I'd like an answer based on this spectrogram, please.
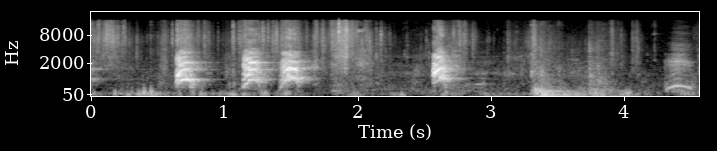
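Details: Todd the reTodd, a dog excited by reflections darting across a yard wall, recorded with an iPhone 5s: several loud yelping barks, then a low voice and a short whine-like sound at the end.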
